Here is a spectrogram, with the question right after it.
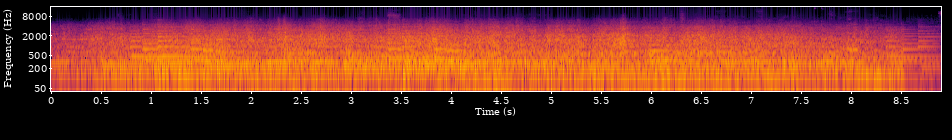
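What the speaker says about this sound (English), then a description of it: "we also got to see the Blue Angels perform their air show" Blue Angels jet aircraft performing at an air show give a loud, steady roar that fills the whole stretch, with voices talking underneath.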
